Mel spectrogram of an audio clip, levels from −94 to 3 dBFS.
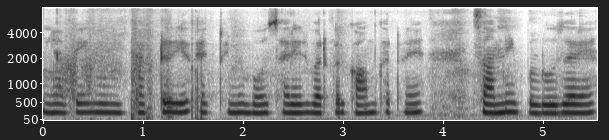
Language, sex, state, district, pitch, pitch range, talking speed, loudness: Hindi, female, Bihar, West Champaran, 230 Hz, 225-235 Hz, 195 wpm, -16 LUFS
